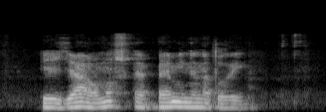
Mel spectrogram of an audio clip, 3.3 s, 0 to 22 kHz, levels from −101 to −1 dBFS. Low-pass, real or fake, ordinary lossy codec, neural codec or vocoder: 7.2 kHz; fake; AAC, 32 kbps; codec, 16 kHz, 8 kbps, FreqCodec, smaller model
